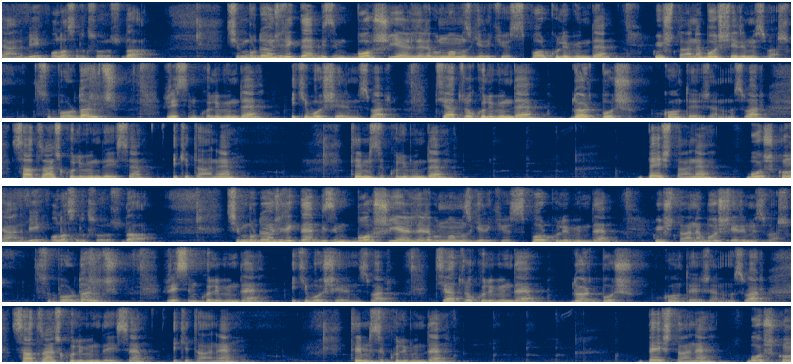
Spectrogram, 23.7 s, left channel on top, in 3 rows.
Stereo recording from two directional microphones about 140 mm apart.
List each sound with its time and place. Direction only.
0.0 s speech: 10° left (ahead or behind)
22.2 s speech: 20° left (ahead or behind)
